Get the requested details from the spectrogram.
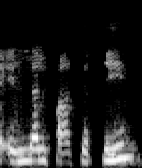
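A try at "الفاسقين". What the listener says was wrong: الل نہیں ہے, صرف الفاسقین.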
